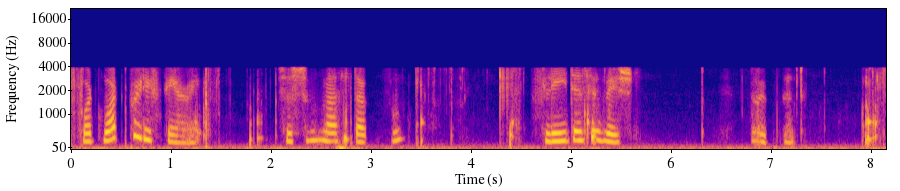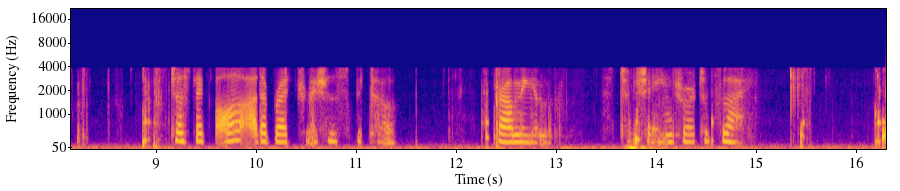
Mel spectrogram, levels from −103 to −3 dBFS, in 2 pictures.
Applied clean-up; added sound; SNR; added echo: neural diffusion model UNIVERSE++.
